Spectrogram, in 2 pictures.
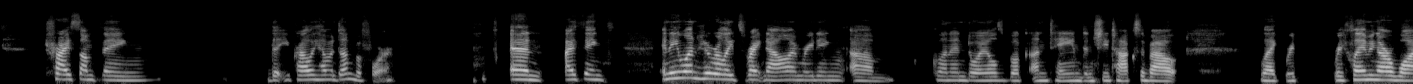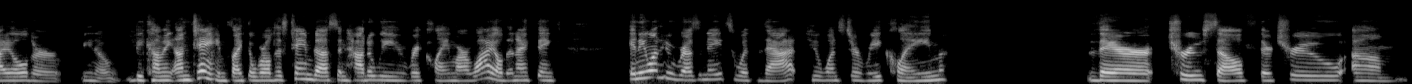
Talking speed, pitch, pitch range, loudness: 145 wpm, 195 Hz, 180-225 Hz, -22 LUFS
